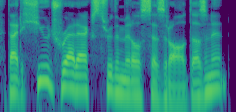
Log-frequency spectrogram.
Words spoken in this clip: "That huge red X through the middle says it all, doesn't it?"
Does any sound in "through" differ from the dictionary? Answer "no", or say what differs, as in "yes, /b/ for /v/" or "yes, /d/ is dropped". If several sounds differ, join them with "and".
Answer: no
